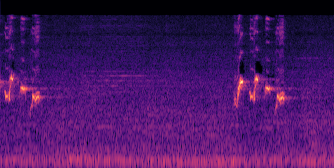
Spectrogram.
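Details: A pet red-whiskered bulbul, raised from a white-cheeked juvenile, gives two quick phrases of four or five bright, slightly descending whistled notes about two seconds apart over a low background hum; finding: Red-whiskered bulbul.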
